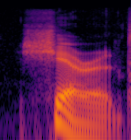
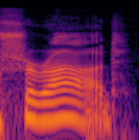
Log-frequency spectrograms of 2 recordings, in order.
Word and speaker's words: Sherrod: And Kate Sherrod. Or Sherrod. Sherrod. That silence there was Kate us. Sherrod. Was us doing charades for Kate. It's one word, one syllable, Kate.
